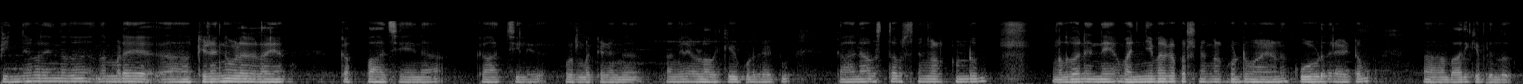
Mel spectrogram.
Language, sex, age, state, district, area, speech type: Malayalam, male, 18-30, Kerala, Idukki, rural, spontaneous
